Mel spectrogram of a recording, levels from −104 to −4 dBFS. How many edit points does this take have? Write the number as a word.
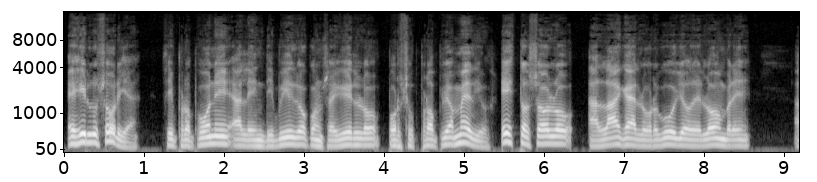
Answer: four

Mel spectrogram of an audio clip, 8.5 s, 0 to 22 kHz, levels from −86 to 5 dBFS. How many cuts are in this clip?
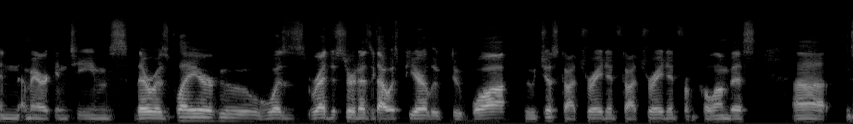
four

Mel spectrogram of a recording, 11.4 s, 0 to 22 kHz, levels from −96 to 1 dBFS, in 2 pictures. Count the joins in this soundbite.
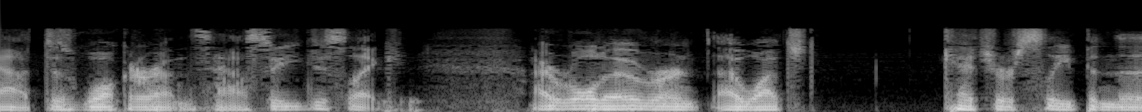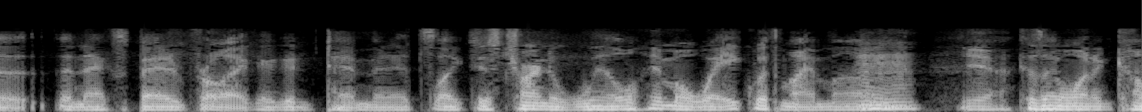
zero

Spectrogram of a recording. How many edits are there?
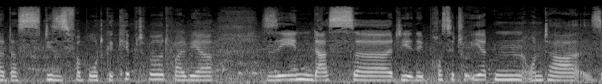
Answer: zero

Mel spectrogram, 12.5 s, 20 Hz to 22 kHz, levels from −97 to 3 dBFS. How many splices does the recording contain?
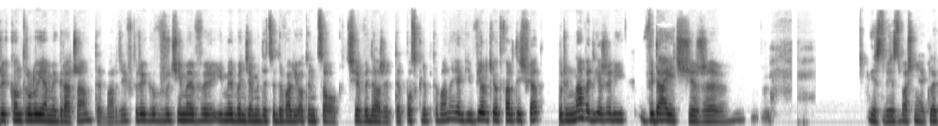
two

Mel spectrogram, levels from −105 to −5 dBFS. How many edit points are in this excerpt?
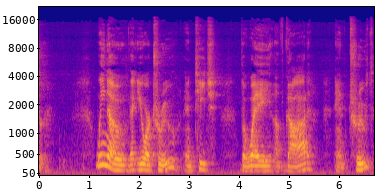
zero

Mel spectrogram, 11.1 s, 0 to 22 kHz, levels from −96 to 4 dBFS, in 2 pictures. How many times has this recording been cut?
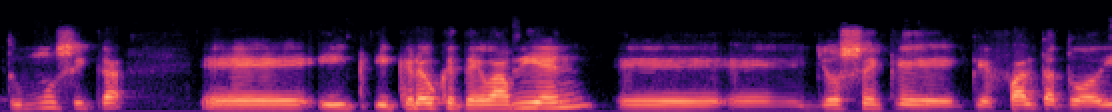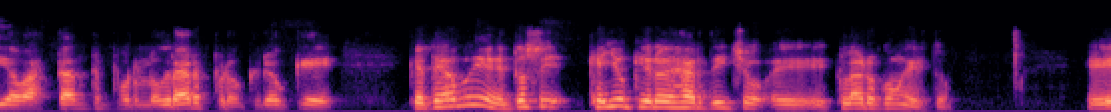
one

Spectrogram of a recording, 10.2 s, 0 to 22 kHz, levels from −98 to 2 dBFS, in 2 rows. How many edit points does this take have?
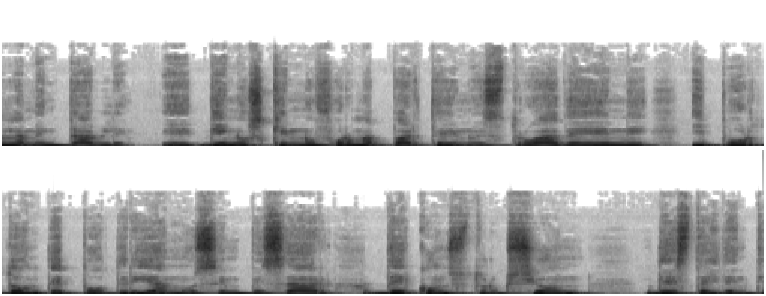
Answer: two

